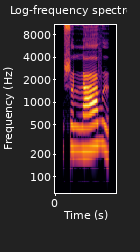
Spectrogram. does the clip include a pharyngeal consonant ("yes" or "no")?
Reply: no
